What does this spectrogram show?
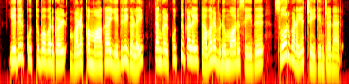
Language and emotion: Tamil, neutral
